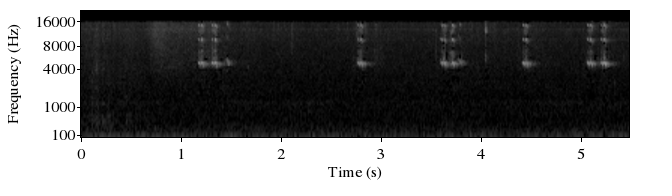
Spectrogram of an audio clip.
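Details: Captive Jamaican field crickets (Gryllus assimilis) kept as pets; sparse high chirps, mostly double pulses, arriving about once per second after a quiet opening, with low background hum.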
